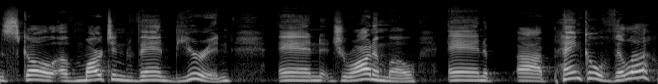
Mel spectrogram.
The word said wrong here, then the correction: Pancho Villa: Who's Panko Villa? – Pancho Villa. – Oh, Pancho. Oh, that makes sense.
